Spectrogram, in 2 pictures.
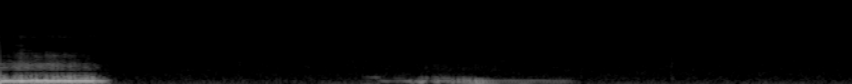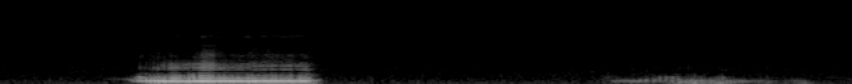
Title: she snores too!! #puppy #petshub #cutepet #cute #petsrule #cuteanimal #funny #petsempire #cutepuppy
